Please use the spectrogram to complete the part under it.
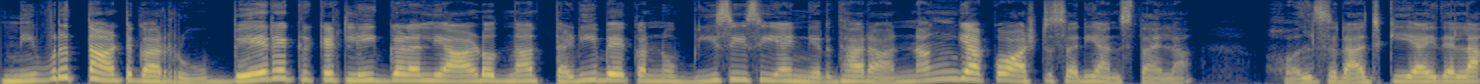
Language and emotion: Kannada, disgusted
